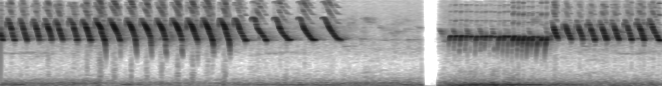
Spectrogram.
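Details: Canary's rapid series of sharp, dropping notes runs for about three seconds, falls silent briefly, then resumes as a steady rattling roll and more quick chirps.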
